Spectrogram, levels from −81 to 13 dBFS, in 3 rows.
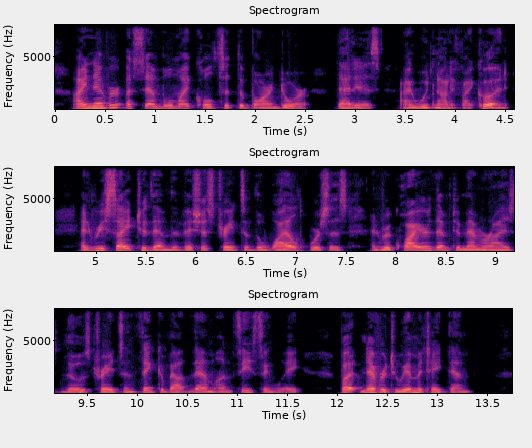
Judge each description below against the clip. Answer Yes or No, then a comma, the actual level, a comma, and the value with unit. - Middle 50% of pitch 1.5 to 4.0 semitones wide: No, average, 5.0 semitones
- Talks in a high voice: No, low, 135 Hz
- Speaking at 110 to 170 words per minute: No, average, 195 wpm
